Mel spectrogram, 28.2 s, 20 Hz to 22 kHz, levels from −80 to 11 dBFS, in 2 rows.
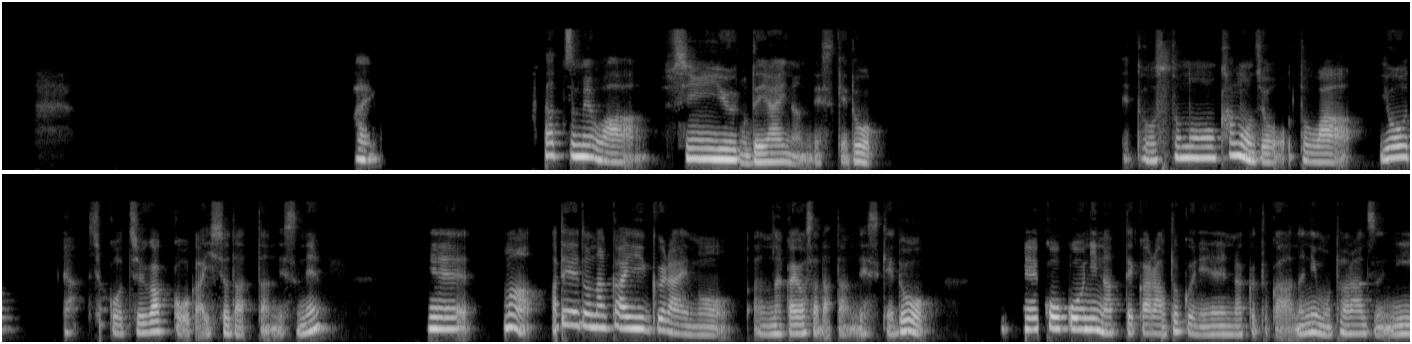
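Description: Speech with compressed frames skipped at 7.37–7.41, 12.71, 15.05–15.10, 19.61–19.67, 22.35–22.40 and 25.67–25.71 s. Roughly 0.07–0.3 s of audio vanishes at each one, in jumps that fit 20 ms codec frames. A spectrogram shows abrupt discontinuities at each join.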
